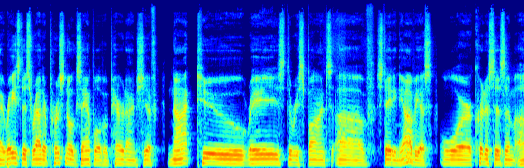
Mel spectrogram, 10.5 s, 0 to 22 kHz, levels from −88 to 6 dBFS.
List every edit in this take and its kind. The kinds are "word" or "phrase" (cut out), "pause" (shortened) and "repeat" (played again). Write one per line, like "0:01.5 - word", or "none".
0:03.3 - pause
0:08.7 - pause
